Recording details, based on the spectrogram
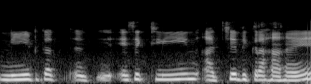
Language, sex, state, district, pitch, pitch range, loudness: Hindi, female, Punjab, Pathankot, 220 Hz, 200-235 Hz, -16 LUFS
